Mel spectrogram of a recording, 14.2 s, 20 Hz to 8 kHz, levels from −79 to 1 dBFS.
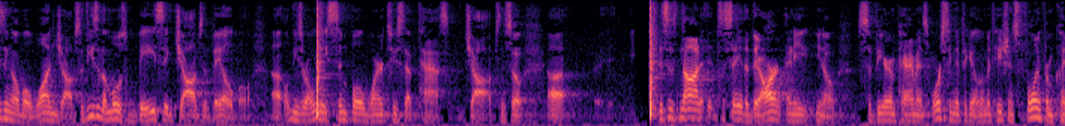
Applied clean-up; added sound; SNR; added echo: none; Snare drum; 0 dB; none.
